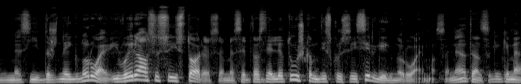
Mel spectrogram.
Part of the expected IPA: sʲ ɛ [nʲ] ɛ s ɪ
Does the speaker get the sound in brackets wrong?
yes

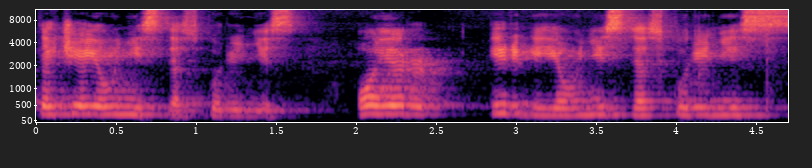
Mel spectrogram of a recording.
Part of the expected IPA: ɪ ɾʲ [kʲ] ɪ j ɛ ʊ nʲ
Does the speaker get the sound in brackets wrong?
yes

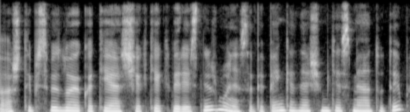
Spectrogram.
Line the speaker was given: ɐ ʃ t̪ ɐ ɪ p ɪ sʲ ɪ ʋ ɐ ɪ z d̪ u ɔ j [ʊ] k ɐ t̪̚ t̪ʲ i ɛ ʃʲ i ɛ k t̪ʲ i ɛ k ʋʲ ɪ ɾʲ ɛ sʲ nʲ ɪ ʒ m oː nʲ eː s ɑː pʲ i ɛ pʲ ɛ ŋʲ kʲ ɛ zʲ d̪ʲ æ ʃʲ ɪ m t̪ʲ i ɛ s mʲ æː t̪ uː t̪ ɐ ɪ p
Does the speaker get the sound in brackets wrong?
no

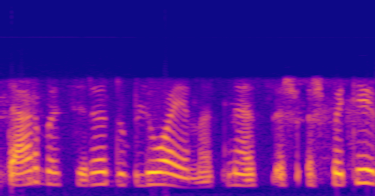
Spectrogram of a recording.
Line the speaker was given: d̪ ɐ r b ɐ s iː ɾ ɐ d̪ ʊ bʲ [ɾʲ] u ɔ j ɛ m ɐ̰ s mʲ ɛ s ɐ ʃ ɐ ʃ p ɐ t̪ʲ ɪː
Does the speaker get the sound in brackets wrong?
yes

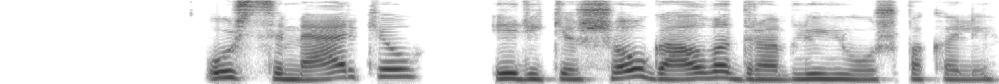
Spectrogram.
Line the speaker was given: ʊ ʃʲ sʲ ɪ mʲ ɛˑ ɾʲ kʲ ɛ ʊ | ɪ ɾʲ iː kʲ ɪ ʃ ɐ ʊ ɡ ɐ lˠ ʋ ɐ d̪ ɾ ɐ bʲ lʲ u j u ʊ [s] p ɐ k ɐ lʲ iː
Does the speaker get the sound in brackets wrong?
yes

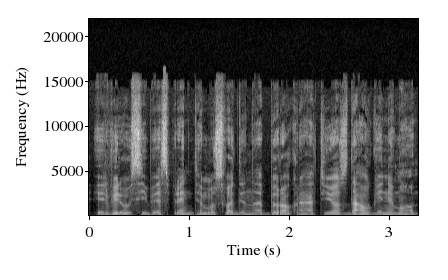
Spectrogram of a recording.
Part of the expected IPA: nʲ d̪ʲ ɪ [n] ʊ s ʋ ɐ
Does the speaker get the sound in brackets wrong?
yes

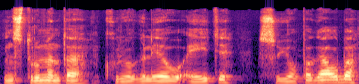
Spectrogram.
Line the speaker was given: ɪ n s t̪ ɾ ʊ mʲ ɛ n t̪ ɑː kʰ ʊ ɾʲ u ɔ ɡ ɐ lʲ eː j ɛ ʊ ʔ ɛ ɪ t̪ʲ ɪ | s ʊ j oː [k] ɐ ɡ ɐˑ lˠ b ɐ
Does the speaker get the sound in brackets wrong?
yes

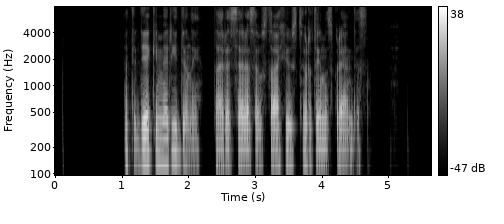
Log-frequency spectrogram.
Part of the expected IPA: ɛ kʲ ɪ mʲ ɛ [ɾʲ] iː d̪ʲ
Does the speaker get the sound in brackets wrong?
no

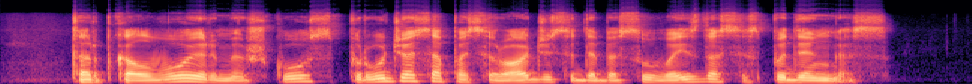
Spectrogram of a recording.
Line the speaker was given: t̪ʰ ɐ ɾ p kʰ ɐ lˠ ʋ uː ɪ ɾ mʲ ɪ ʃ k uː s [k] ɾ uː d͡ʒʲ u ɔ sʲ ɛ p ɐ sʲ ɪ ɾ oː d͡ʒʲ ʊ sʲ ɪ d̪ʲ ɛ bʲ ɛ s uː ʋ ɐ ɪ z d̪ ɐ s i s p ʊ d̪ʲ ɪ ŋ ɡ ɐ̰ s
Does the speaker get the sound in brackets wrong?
yes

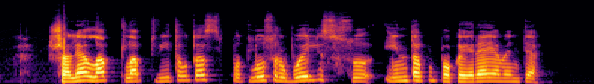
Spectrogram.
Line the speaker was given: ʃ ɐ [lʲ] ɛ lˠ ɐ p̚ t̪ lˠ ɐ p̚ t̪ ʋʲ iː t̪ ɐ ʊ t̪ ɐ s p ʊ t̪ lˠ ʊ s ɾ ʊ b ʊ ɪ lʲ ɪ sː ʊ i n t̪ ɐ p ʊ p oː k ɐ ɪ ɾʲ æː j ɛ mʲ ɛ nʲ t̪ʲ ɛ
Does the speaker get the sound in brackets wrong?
no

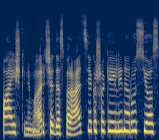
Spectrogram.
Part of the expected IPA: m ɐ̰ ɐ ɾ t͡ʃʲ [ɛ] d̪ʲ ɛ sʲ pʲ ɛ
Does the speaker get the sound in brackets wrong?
no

